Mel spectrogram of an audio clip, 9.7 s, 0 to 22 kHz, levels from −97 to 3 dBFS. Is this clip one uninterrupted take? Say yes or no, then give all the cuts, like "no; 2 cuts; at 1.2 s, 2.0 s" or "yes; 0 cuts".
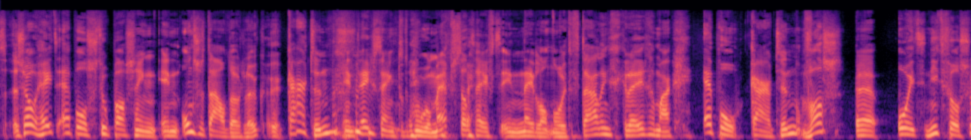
no; 1 cut; at 8.0 s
